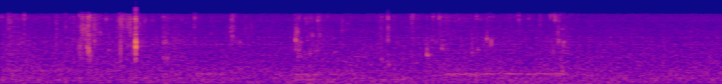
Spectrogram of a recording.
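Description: Small splashes and drips of shallow water with scattered light clicks, from a person wading barefoot through flooded leaf litter. The sharpest click comes about a second in.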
